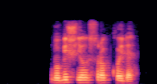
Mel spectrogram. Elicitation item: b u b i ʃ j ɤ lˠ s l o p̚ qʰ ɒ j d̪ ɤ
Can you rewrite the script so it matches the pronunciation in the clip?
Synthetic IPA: b u b i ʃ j ɤ lˠ s ɾ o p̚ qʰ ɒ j d̪ ɤ

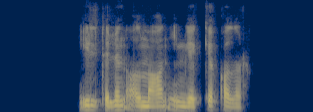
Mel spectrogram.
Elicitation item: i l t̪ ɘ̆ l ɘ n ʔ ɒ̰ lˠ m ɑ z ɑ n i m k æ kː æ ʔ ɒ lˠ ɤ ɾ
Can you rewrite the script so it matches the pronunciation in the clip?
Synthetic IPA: i l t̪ ɘ̆ l ɘ n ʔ ɒ̰ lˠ m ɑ ʁ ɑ n i m ɡ æ kː æ q ɒ lˠ ɤ ɾ

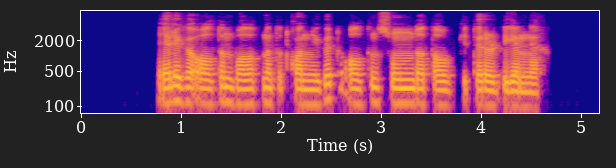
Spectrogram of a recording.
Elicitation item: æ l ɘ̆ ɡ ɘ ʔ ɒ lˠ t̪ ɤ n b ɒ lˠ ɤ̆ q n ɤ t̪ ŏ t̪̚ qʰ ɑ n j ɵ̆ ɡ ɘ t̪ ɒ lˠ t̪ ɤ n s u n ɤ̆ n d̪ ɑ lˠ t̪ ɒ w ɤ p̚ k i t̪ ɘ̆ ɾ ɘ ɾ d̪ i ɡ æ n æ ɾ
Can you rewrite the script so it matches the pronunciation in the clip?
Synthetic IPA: æ l ɘ̆ ɡ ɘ ʔ ɒ lˠ t̪ ɤ n b ɒ lˠ ɤ̆ q n ɤ t̪ ŏ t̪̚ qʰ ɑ n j ɵ̆ ɡ ɘ t̪ ɒ lˠ t̪ ɤ n s u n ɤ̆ n d̪ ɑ t̪ ɒ w ɤ p̚ k i t̪ ɘ̆ ɾ ɘ ɾ d̪ i ɡ æ nː æ ɾ

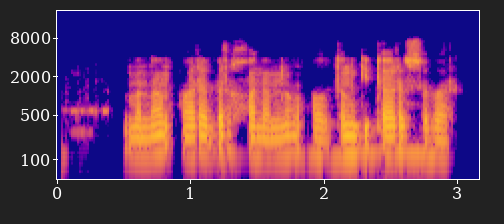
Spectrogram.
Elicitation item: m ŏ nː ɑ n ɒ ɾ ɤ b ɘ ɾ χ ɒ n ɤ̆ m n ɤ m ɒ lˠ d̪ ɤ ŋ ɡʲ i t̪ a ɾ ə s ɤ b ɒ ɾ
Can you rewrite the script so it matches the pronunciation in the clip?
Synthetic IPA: m ŏ nː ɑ n ɒ ɾ ɤ b ɘ ɾ χ ɒ n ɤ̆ m n ɤ ɴ ɒ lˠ t̪ ɤ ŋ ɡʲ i t̪ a ɾ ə s ɤ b ɒ ɾ

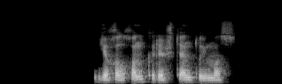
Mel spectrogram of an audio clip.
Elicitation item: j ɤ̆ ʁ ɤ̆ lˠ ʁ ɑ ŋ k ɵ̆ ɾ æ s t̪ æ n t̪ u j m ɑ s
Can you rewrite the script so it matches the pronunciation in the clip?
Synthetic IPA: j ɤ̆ ʁ ɤ̆ lˠ ʁ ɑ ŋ k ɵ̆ ɾ æ ʃ t̪ æ n t̪ u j m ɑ s

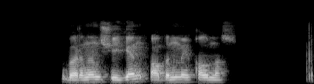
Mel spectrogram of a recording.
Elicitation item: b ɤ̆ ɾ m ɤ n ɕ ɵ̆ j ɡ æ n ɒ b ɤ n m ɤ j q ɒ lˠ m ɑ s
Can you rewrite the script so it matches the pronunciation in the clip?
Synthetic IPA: b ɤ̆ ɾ n ɤ n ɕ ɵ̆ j ɡ æ n ɒ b ɤ n m ɤ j q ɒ lˠ m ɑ s

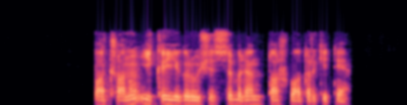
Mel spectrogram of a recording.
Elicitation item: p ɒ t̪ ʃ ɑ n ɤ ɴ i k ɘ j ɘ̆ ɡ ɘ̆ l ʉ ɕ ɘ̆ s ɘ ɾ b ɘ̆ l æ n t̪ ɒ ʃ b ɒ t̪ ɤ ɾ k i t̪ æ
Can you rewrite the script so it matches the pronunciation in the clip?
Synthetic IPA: p ɒ t̪ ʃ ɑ n ɤ ɴ i k ɘ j ɘ̆ ɡ ɘ̆ ɾ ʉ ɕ ɘ̆ s ɘ b ɘ̆ l æ n t̪ ɒ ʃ b ɒ t̪ ɤ ɾ k i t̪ æ

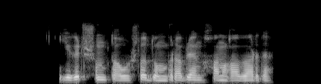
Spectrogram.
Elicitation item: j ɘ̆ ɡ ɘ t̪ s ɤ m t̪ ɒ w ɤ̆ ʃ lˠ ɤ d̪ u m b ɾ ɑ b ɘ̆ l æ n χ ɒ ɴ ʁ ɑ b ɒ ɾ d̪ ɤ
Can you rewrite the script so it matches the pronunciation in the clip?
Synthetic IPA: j ɘ̆ ɡ ɘ t̪ ʃ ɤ m t̪ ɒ w ɤ̆ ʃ lˠ ɤ d̪ u m b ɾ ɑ b ɘ̆ l æ n χ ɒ ɴ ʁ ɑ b ɒ ɾ d̪ ɤ

